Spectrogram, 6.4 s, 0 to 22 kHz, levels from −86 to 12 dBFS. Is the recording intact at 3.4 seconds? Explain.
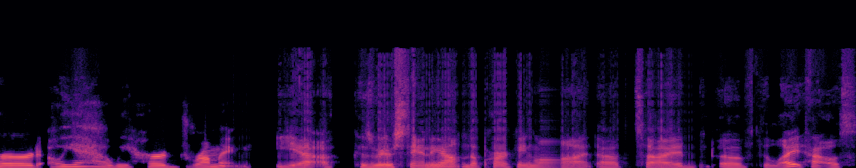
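No. From 1.75 to 5.30 s, between "oh yeah we heard" and "of the", a block size mismatch (padded) zero-fills the tail of every block. This produces a 91.9 Hz buzz and stretches the speech to 0.919 speed, about 8% slower, at roughly normal pitch.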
